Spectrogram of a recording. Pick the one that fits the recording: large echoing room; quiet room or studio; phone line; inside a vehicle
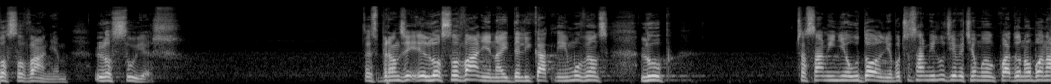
large echoing room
